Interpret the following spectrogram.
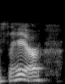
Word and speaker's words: Sahara: looked up um sarah's and that's how you pronounce my name sahara i just looked up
